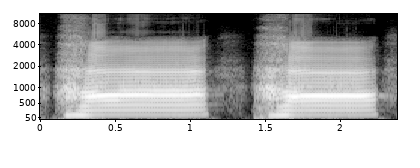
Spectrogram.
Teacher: dari pita suara yang membuka Makanya keluar nafas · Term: ha besar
